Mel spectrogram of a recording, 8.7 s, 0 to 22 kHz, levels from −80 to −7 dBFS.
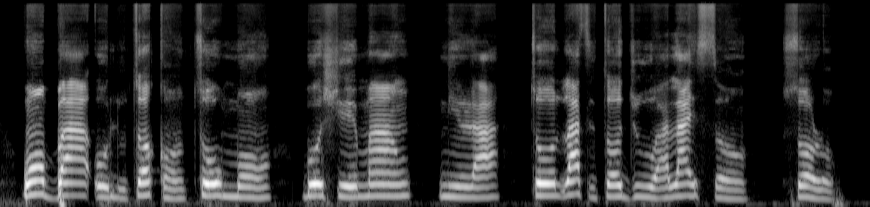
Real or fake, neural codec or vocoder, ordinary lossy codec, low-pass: fake; autoencoder, 48 kHz, 128 numbers a frame, DAC-VAE, trained on Japanese speech; none; none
